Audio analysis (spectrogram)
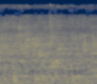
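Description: Water pouring steadily into a lawn sprayer tank while liquid fertilizer is mixed for tall fescue turf, a continuous close splashing rush with no pauses and no talk.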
